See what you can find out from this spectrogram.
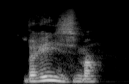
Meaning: breaking up
- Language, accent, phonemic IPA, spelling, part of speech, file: French, Canada, /bʁiz.mɑ̃/, brisement, noun, LL-Q150 (fra)-brisement.wav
